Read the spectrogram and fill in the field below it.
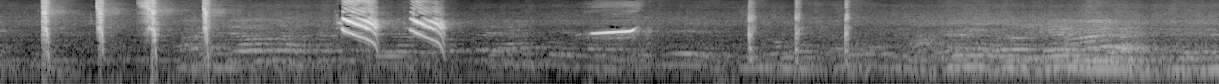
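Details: Rose-ringed parakeet giving two loud, harsh screeches in quick succession, each sweeping steeply downward, then a short rising whistle; sharp clicking taps and a person speaking Hindi around it.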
